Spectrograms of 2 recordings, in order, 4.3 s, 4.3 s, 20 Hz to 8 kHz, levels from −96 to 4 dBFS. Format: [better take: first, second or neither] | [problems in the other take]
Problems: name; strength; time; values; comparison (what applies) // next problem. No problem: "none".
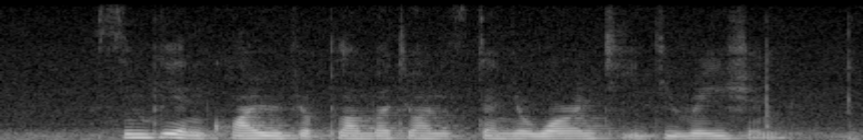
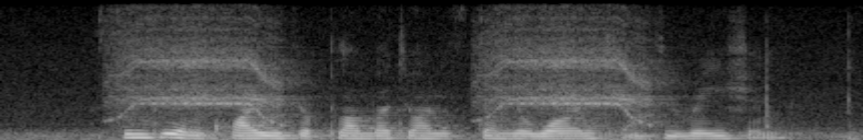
first | background sound (Mechanisms); 11 dB below the speech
